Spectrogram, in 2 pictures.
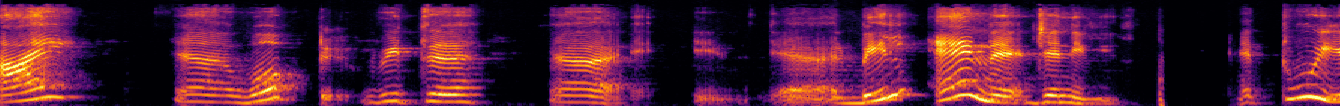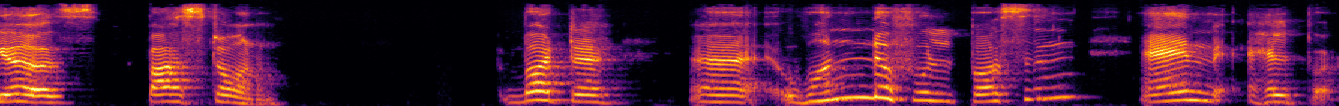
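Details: Aphasia in an adult female ophthalmologist following a stroke, currently recovering her speech with a speech-language pathologist; real patient.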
